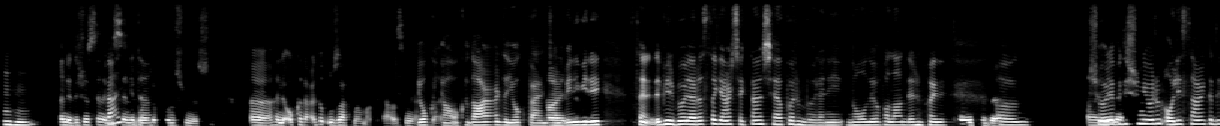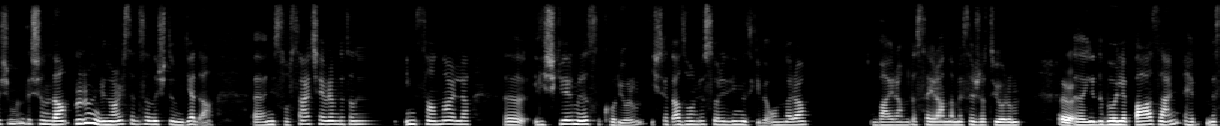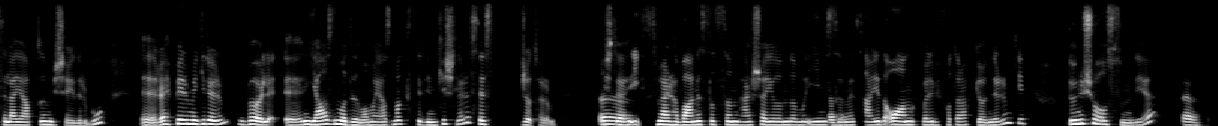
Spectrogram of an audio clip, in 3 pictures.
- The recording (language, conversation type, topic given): Turkish, unstructured, Uzun süreli dostlukları canlı tutmanın yolları nelerdir?
- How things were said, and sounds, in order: static; tapping; distorted speech; other background noise; throat clearing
